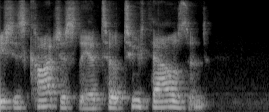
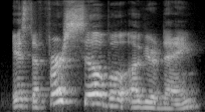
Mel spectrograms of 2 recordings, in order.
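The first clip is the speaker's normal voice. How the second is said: usual speaking voice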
